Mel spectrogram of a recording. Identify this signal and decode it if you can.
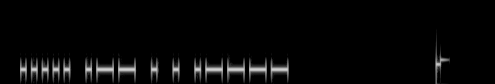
Morse code, heard as a keyed tone, about 22 wpm, 700 Hz. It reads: 5WEE1
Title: Five Challenging Letter-Number Combinations 22wpm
